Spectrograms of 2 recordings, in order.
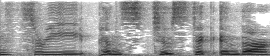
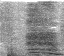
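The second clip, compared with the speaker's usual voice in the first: high giggle; 4 dB quieter than usual. Real, not acted. Laughs at own repetition.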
